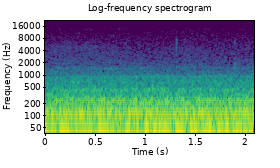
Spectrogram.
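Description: Jeep Grand Cherokee Trackhawk's supercharged 6.2-litre Hemi V8 running steadily at low revs, heard from inside the cabin.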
